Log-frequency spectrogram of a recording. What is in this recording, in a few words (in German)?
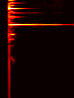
Fahrradklingel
